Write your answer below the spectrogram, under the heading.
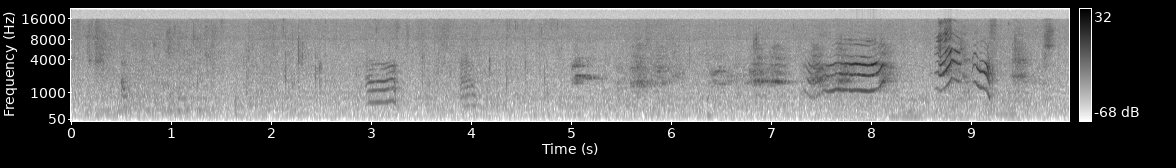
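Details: Cavalier King Charles Spaniel mother Paris whelping her first puppies: newborns give a run of high, wavering squeaks and whines in short bursts, growing louder and more frequent toward the end, over quiet room noise.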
